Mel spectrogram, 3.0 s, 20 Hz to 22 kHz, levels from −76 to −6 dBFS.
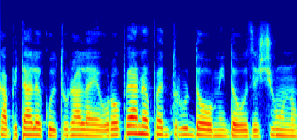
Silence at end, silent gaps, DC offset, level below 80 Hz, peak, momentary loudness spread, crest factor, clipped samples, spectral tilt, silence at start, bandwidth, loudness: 0 s; none; under 0.1%; -46 dBFS; -4 dBFS; 5 LU; 16 dB; under 0.1%; -7 dB/octave; 0 s; 11 kHz; -20 LUFS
